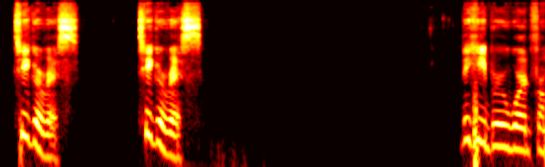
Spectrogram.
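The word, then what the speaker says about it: טיגריס: In Hebrew, tiger is pronounced tigris, tigris.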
